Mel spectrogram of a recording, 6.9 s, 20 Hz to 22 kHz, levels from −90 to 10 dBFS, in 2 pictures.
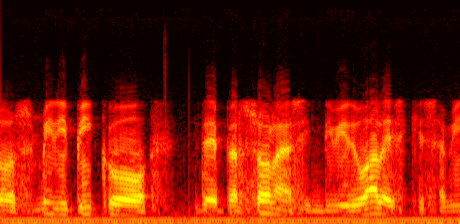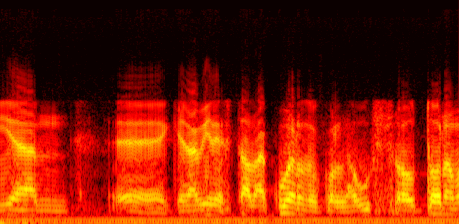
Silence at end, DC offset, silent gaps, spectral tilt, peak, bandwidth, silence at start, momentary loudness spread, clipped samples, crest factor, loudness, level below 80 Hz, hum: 0 s; under 0.1%; none; -7.5 dB/octave; -6 dBFS; 6.2 kHz; 0 s; 10 LU; under 0.1%; 16 dB; -21 LUFS; -40 dBFS; none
